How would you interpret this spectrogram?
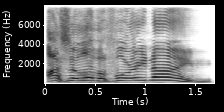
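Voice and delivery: high, drawn-out mock proclamation; adoring gamertag fan. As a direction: belt the fan name high and proud. Another fan announces gamertag.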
